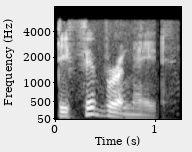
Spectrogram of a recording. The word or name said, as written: defibrinate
